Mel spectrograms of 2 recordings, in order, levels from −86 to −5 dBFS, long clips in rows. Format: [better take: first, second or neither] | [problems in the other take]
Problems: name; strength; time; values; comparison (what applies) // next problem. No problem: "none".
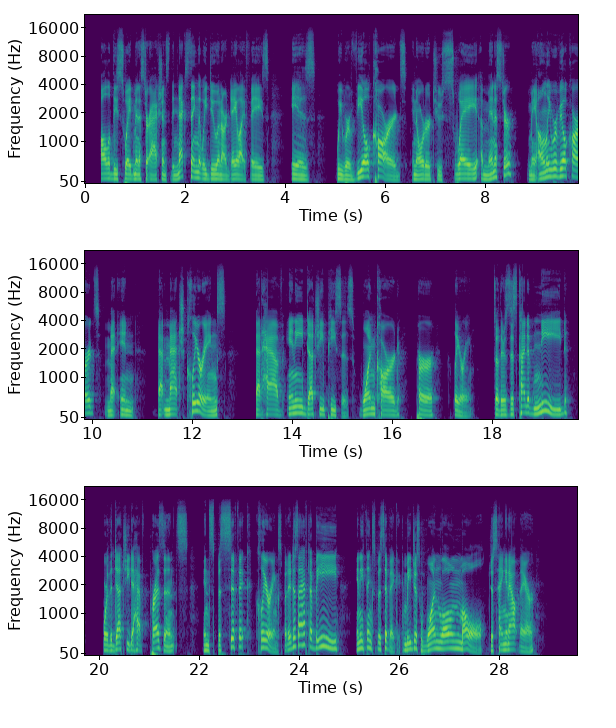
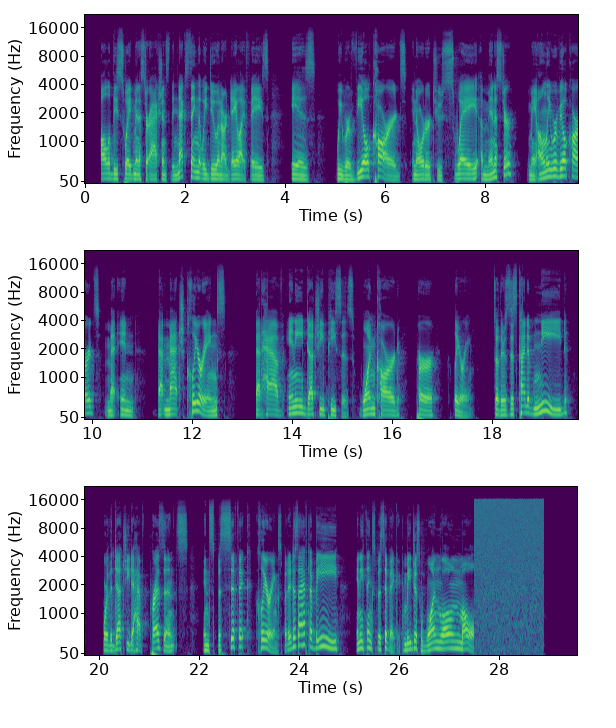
first | audio cutting out; filled with static; at 28 s for 1.5 s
